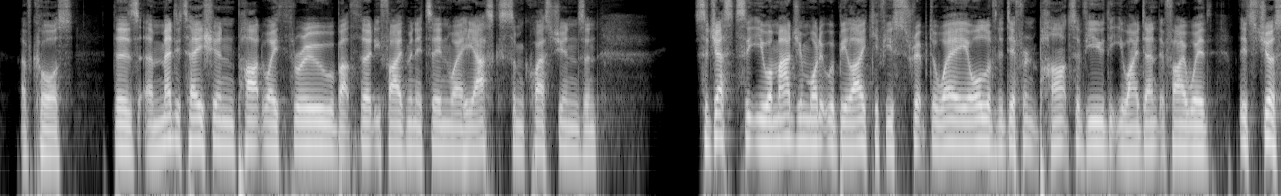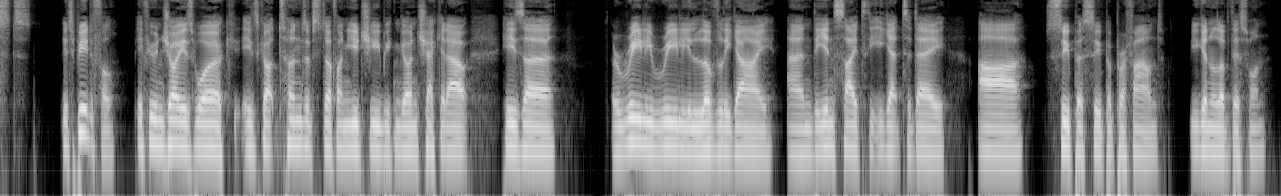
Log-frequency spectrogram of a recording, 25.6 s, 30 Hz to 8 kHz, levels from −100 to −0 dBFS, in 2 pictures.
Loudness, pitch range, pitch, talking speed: -19 LUFS, 105-125 Hz, 115 Hz, 205 wpm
